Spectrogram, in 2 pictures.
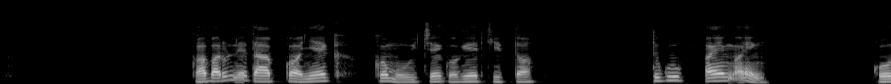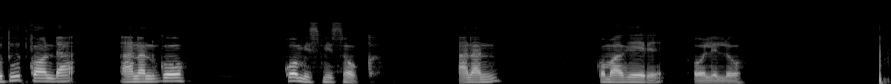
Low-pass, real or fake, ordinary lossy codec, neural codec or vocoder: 7.2 kHz; real; none; none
